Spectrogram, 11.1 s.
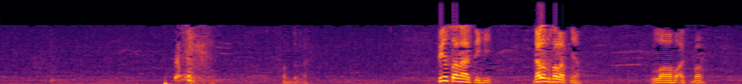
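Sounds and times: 
speech: 2.6 - 3.1, 4.2 - 4.8, 6.6 - 8.8, 9.8 - 10.7
person sneezing: 2.6 - 3.3.

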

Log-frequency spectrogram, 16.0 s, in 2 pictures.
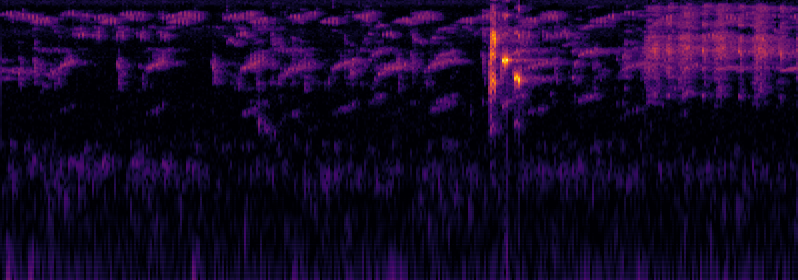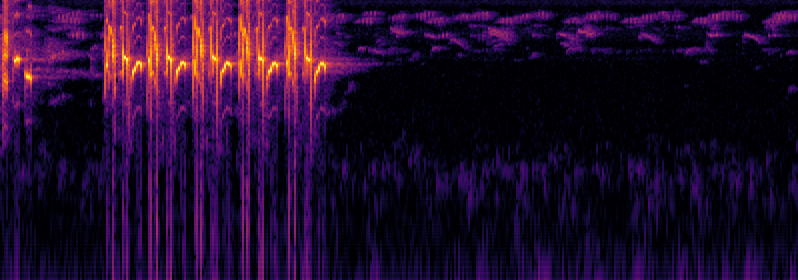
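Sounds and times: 
sooty-headed bulbul calling: 4.9 - 5.2, 8.0 - 8.3, 9.0 - 11.4.

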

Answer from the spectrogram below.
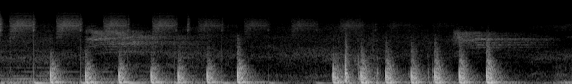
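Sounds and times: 
rapid sharp knocking on a glass front door from a veranda: 0.5 - 2.6, 3.3 - 5.1.

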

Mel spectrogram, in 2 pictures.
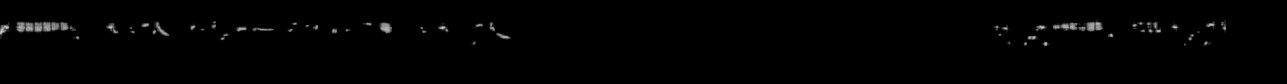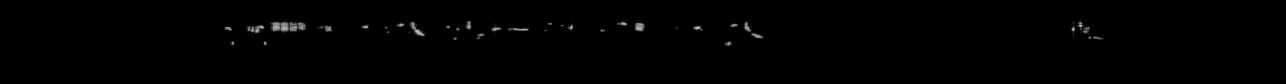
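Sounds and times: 
European goldfinch singing: 0.0 - 5.1, 9.9 - 12.3, 15.1 - 20.6, 23.6 - 24.0.

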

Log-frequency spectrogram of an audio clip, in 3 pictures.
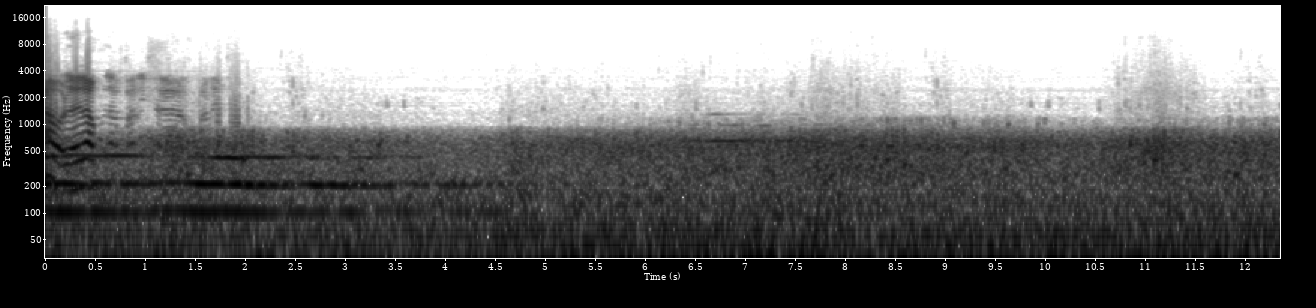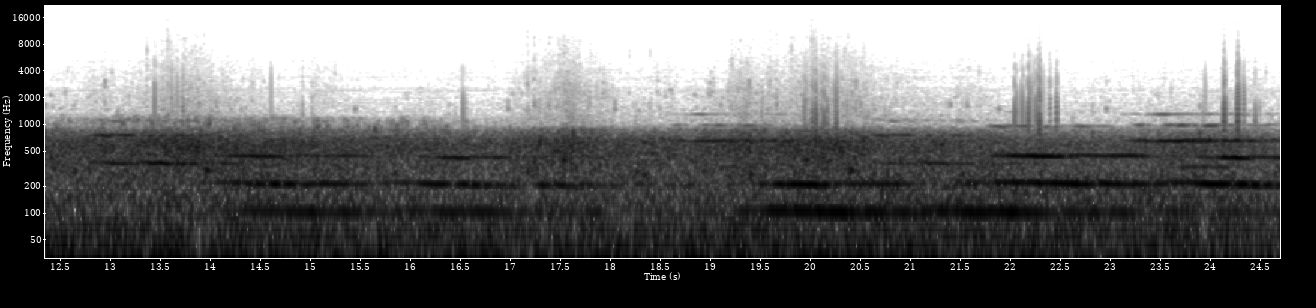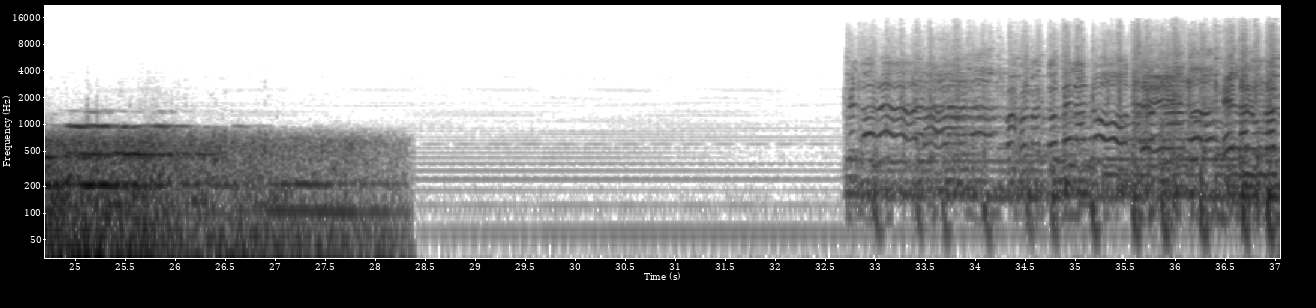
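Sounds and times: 
whale vocalization: 0.0 - 10.0, 10.7 - 28.3
speech: 0.4 - 2.9.

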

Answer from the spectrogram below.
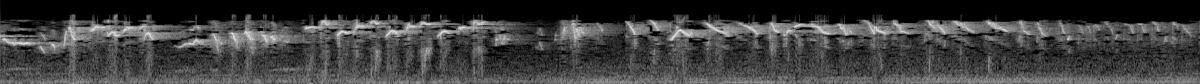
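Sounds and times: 
white-eye singing: 0.0 - 11.9.

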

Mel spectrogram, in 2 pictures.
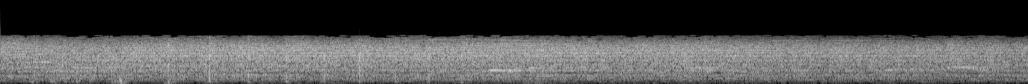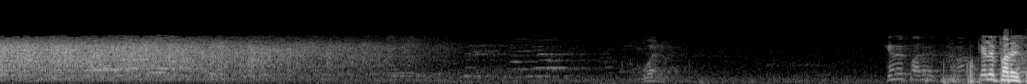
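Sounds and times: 
loud applause: 0.0 - 14.8.

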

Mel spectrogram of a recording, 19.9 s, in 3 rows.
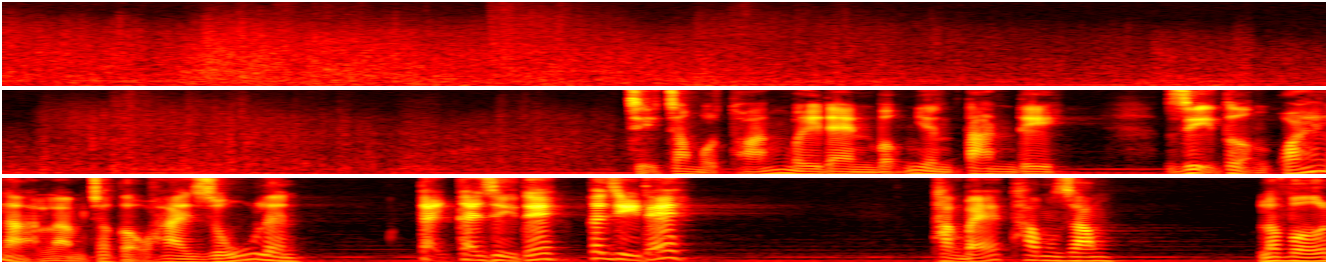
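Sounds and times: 
lightning bolt striking a straw effigy thrown into the air: 0.0 - 10.0
straw effigy blowing apart in midair with roaring rumble, crackling bursts and booms: 0.0 - 12.0
speech: 9.8 - 16.8, 17.9 - 18.9, 19.5 - 19.8.

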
